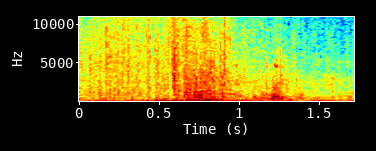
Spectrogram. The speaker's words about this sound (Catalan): Un dia, des d'un forat fet al sostre de la seva habitació, algú va tirar una pedra molt grossa sobre el bressol per intentar esclafar-lo.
